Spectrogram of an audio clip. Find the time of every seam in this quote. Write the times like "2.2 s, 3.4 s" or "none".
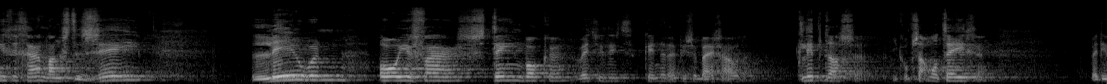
none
